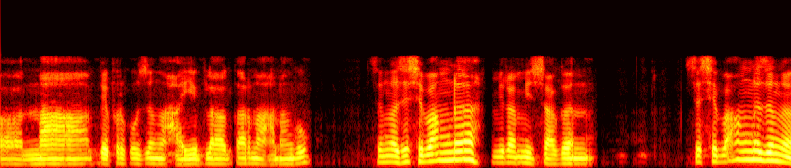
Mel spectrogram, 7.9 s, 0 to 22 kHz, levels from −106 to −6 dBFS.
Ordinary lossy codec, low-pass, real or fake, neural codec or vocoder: none; 5.4 kHz; fake; vocoder, 22.05 kHz, 80 mel bands, WaveNeXt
